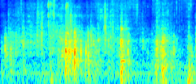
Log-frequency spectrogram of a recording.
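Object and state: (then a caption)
Cardboard box with loose broken plastic bits rattling inside. The cardboard shipping box of a Clockwork Pi DevTerm kit, holding plastic model parts and with crushed corners, is shaken. It gives a dry, gritty rattle of loose broken plastic bits from one crushed corner, like dirt sliding around inside, in several bursts of light clicks.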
